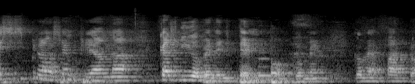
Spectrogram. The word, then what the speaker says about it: Calliope: del Purgatorio, dice qui Calliopea quanto su Dante è costretto a mettere l'accento per l'esigenza di rima, non dice Calliope, dice Calliope, non a quanto su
